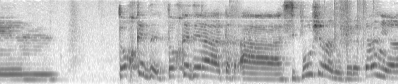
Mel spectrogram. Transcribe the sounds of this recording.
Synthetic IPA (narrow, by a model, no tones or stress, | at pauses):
em | t̪o̞χkedt̪o̞χke̞d̪ejat̪aasipuʁʃelanubenat̪anja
